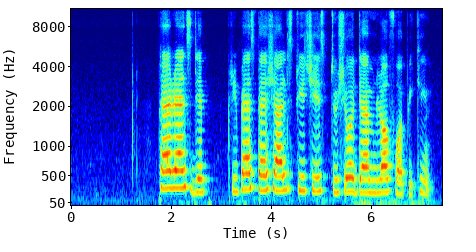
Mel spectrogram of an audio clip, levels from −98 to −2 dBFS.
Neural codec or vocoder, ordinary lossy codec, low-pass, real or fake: none; none; none; real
